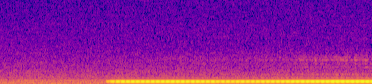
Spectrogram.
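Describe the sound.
A telephone ringing tone on an outgoing call, heard as a steady, single-pitched electronic tone that starts about half a second in and holds unbroken to the end.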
